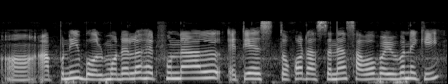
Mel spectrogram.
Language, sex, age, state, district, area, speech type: Assamese, female, 45-60, Assam, Jorhat, urban, spontaneous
